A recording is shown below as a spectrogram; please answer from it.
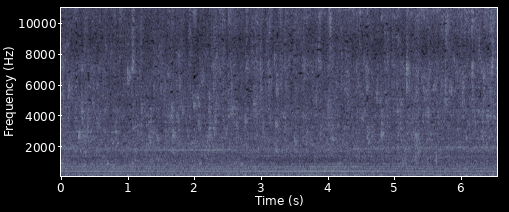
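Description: Aquarium filter or pump running steadily: a constant low hum under the wash of moving water.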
